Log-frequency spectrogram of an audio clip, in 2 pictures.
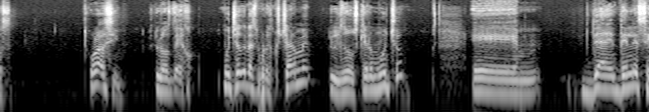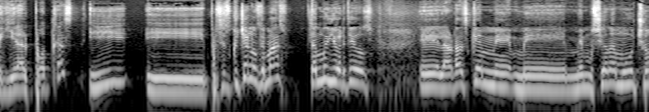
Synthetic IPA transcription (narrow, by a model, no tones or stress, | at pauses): s | oɾasi | lo̞zðexo̥ | mut͡ʃazɣɾasjaspoesku̥t͡ʃaɾme̞llo̞skje̞ɾo̞mut͡ʃo̞ | em | d̪enlese̞ɣiɾalpoðkast̪iː | pwe̞s̬e̞s̬kut͡ʃenlo̞zðemase̥st̪anmujðiβeɾt̪̬iðo̞selaβɾðaðeskemememeːmo̞sjonamut͡ʃo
